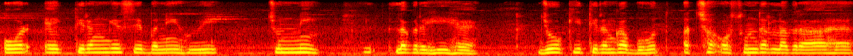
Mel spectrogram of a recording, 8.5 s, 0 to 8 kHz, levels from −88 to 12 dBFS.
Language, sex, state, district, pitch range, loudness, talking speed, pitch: Hindi, male, Rajasthan, Bikaner, 175-200 Hz, -17 LUFS, 140 wpm, 190 Hz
